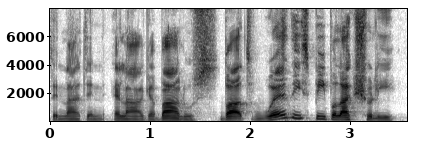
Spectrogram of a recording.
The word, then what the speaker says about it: Elagabalus: It could be Nero, it could be Caligula, it could be Elagabalus, or as it's pronounced in Latin, Elagabalus.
